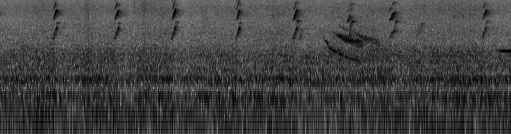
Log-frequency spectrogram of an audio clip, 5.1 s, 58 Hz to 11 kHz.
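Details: Hum of bees coming and going at a Top Bar Hive entrance while foraging for nectar. Continuous droning buzz, brief high clicks recurring roughly every 0.6 seconds, and one falling whistle-like sweep partway through.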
